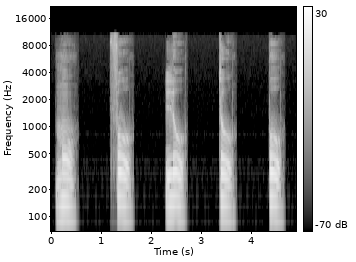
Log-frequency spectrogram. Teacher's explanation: Pronounced like the U in rule, but short and tense.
